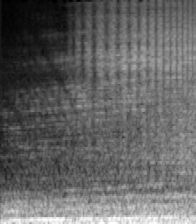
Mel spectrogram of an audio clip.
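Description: Logo-intro sound effect: a loud, deep rumble that builds, with a fast-fluttering hiss rising over it from about a second in.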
